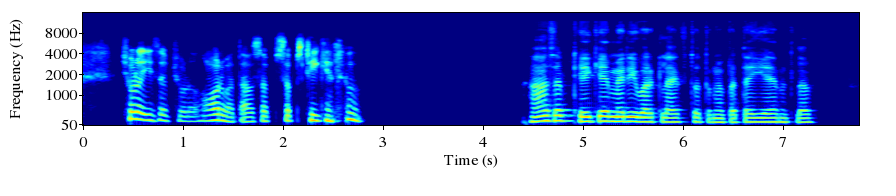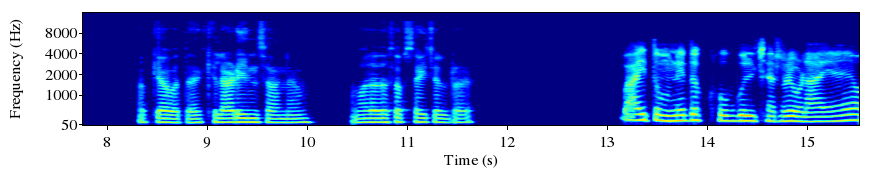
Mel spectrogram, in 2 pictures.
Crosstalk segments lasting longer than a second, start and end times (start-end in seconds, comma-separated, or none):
none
